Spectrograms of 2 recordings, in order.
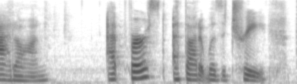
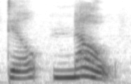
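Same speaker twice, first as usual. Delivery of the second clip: higher, louder pleading "no"; urgent protest; 4 semitones higher, 6 dB louder than usual. A narrator's reading. Child stopping Dill from trying the window, urgent protest. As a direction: stretch the no in alarm.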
